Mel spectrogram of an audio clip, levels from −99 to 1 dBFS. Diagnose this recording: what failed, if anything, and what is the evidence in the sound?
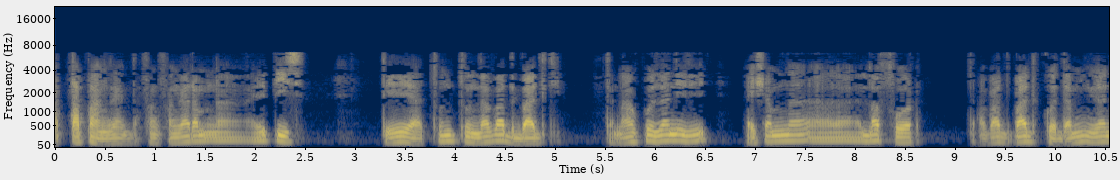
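The codec stage failed: the speech was likely squeezed through Vorbis compression at very low quality. Nothing is present above 6.6 kHz, and the remaining treble is heavily damaged, turning hissy and grainy with roughened tones throughout. That level of damage fits a bitrate of roughly 18 kbps.

The same transform codec causes pre-echo at 4.02 to 4.06 s. A short hiss lasting about 36 ms arrives just before a sharp onset, and the attack sounds smeared. Quantisation noise sized for the loud attack spread across the whole block, including the quiet moment ahead of it.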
